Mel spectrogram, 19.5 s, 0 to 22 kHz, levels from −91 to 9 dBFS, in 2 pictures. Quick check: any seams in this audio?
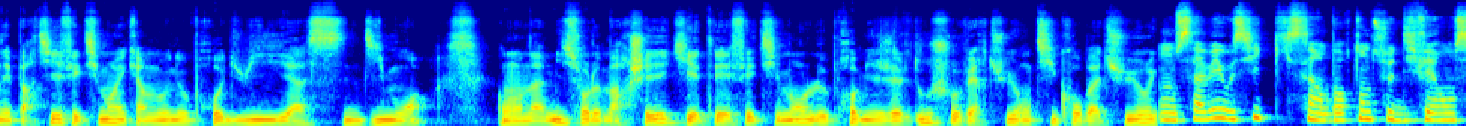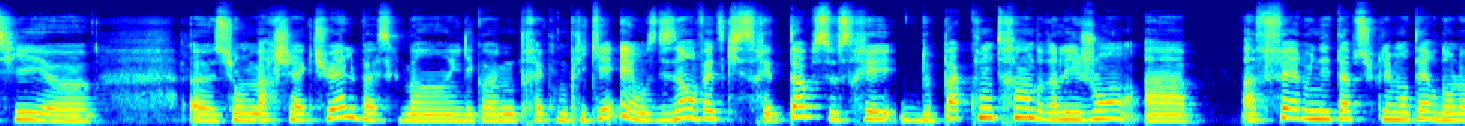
yes; 3 cuts; at 7.7 s, 13.9 s, 15.8 s

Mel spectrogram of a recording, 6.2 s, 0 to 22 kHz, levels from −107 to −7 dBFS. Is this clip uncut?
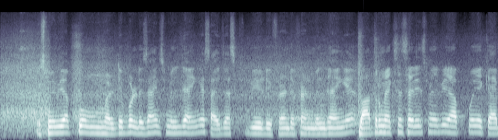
no; 1 cut; at 4.4 s

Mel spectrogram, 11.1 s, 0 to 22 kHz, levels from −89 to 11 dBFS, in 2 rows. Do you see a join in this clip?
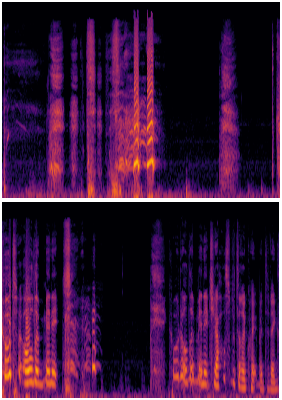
no; 0 cuts

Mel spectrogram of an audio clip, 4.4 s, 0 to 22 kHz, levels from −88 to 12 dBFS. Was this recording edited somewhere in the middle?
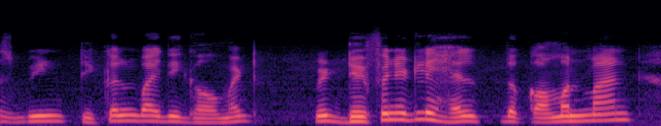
no; 0 cuts

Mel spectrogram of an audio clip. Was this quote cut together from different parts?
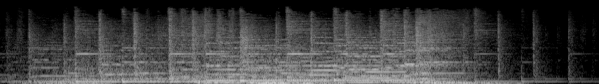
yes; 1 cut; at 1.0 s

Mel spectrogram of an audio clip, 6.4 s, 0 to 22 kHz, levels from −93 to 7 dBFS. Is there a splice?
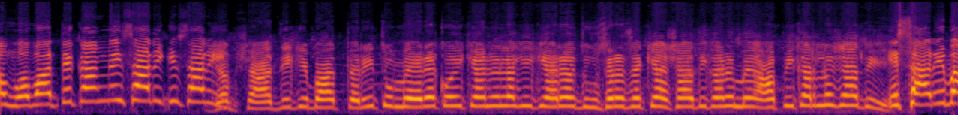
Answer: no; 0 cuts

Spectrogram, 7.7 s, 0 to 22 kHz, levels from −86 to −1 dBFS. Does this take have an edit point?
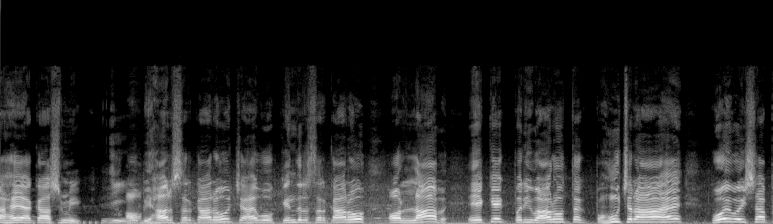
yes; 1 cut; at 1.3 s

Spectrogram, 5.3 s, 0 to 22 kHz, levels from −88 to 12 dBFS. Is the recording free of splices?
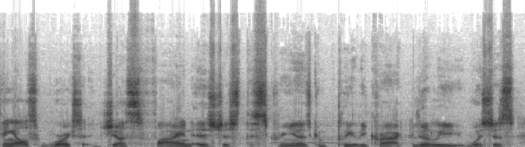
no; 1 cut; at 4.1 s

